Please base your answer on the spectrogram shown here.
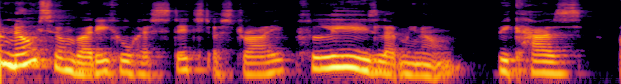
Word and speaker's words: Astraea: The Drop Dead Gorgeous Astraea by our beloved Rachel Anderson. Astraea, or I think it is pronounced Astraea, meaning from the stars.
